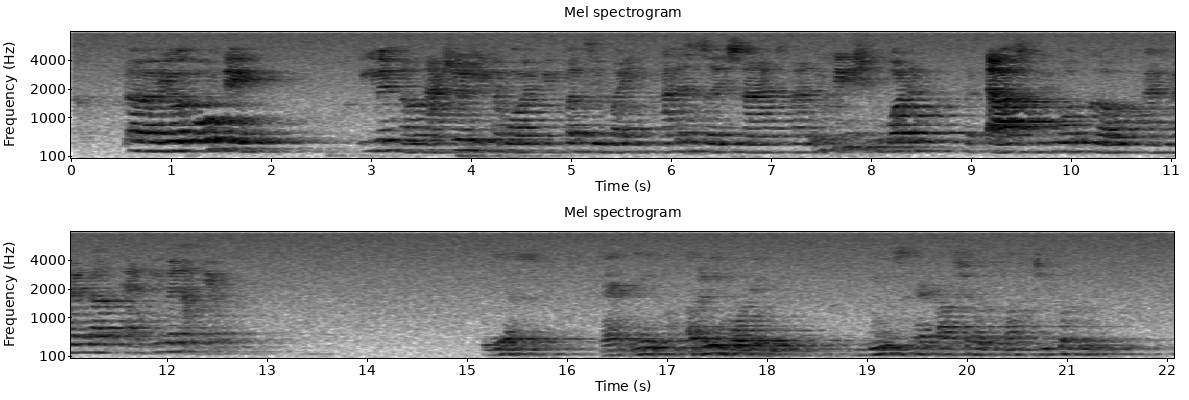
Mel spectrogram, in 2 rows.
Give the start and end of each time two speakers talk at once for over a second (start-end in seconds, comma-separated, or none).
none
